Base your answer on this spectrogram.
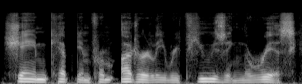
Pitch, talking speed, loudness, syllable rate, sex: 110 Hz, 160 wpm, -18 LUFS, 4.6 syllables/s, male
